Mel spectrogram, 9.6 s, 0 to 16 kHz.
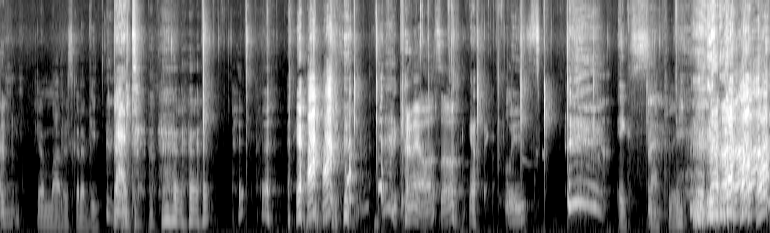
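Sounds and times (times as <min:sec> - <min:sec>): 
speech: 0:00.0 - 0:09.6
laughter: 0:01.9 - 0:06.2, 0:08.5 - 0:09.6
finger snaps: 0:02.5 - 0:03.3, 0:04.3 - 0:08.6.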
